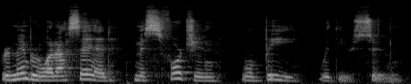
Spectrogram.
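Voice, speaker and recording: A woman's voice: mid-range voice, lively intonation, unhurried, gravelly, slight background noise. Woman as an ominous, gloating storm-cloud fairy. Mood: gloating menace. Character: menacing dark cloud fairy, spiteful and gloating.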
